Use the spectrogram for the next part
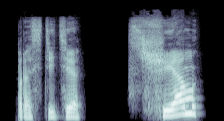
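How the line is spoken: Breathless, trembling voice. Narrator (Russian): выдохнула Валентина, и ее голос предательски дрогнул

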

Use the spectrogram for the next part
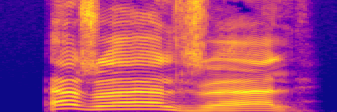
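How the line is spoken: Drawling host. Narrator (Russian): протянул хозяин

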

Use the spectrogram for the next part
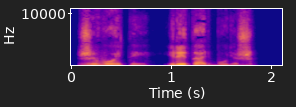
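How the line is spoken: Mumbling. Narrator (Russian): пробормотал я

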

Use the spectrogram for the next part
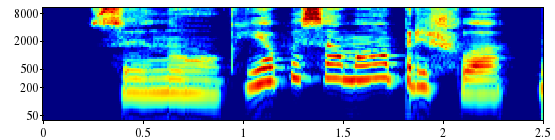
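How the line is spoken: Gentle reproach. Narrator (Russian): мягко укорила она

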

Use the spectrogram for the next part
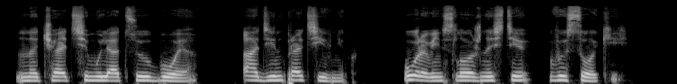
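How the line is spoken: Low voice. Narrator (Russian): сказал парень низким голосом

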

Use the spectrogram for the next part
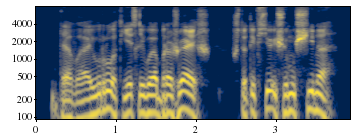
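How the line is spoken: Plain. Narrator (Russian): ответил я

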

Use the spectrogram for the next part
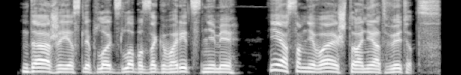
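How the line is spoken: Plain. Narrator (Russian): сказала Дюльнига

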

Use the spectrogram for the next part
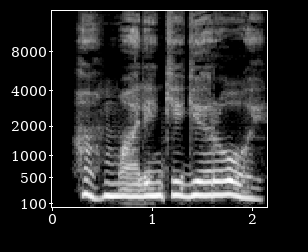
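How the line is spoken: Mocking snort, demon. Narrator (Russian): хмыкнул демон

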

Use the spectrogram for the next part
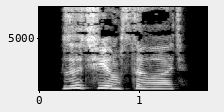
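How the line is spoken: Moaning. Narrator (Russian): простонала я

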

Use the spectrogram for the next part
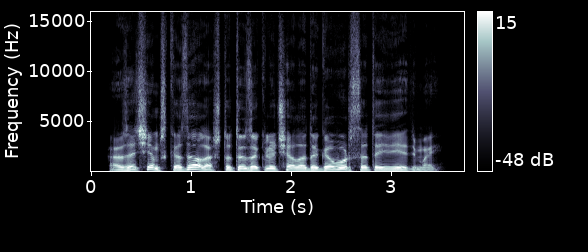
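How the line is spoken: Dry question. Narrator (Russian): сухо спросил Козлов

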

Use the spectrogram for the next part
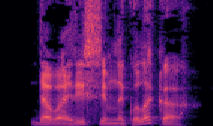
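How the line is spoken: Irritated speech. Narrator (Russian): раздраженно произнес Леджер

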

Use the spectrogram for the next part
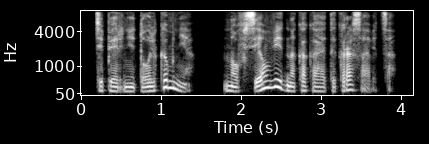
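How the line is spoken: Whispered in the ear. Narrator (Russian): шепнул ей на ухо

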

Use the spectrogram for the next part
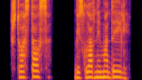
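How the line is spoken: Close whisper. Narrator (Russian): прошептала у его виска

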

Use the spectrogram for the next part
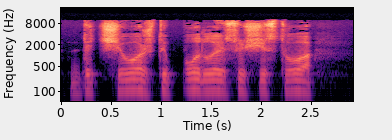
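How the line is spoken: Muttered. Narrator (Russian): пробормотал он

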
